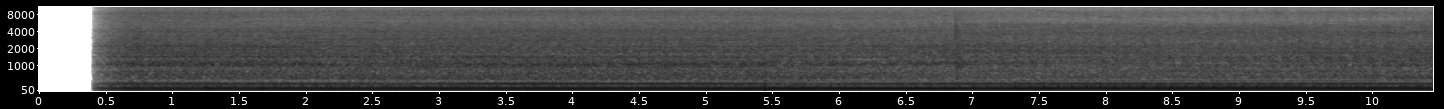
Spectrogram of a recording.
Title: Honda s2000 healthy engine sound after valve adjustment (f20c)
